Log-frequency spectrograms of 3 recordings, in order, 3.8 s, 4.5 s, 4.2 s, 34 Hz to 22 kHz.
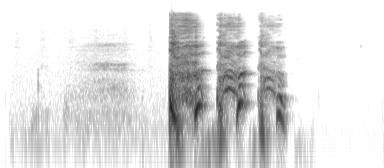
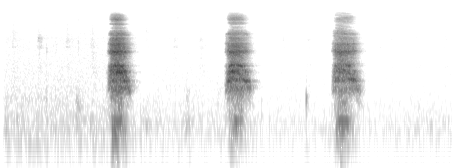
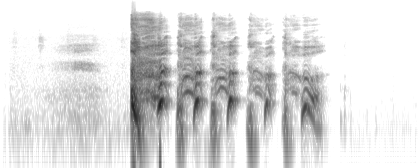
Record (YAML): three_cough_length: 3.8 s
three_cough_amplitude: 32605
three_cough_signal_mean_std_ratio: 0.32
exhalation_length: 4.5 s
exhalation_amplitude: 23482
exhalation_signal_mean_std_ratio: 0.28
cough_length: 4.2 s
cough_amplitude: 32768
cough_signal_mean_std_ratio: 0.3
survey_phase: beta (2021-08-13 to 2022-03-07)
age: 18-44
gender: Female
wearing_mask: 'No'
symptom_none: true
smoker_status: Never smoked
respiratory_condition_asthma: false
respiratory_condition_other: false
recruitment_source: REACT
submission_delay: 1 day
covid_test_result: Negative
covid_test_method: RT-qPCR
influenza_a_test_result: Negative
influenza_b_test_result: Negative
